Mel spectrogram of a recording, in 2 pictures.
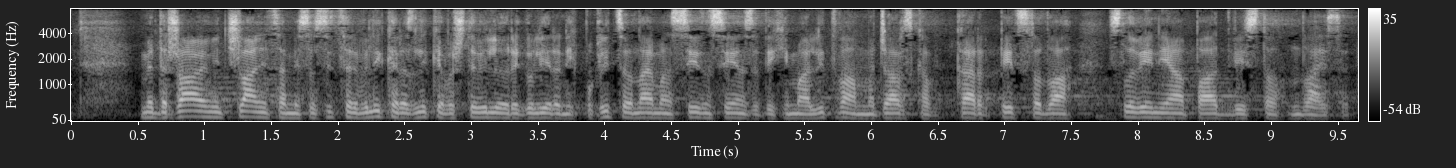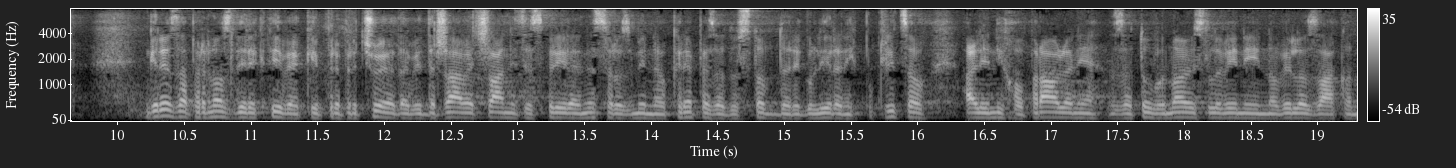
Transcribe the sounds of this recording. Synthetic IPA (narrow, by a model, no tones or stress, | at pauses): mɛd̪ːəɾʒaːʋamit͡ʃlaːnit̪samisɔsit̪ɛɾʋɛlikɛɾazlikɛʋəʃt̪ɛʋiːluɾɛɡuliːɾanixpɔkliːt̪sɛwnajmansed̪n̩sed̪əms̬ɛt̪iximaliːt̪ʋamad͡ʒaɾskakaɾpeːt̪st̪ɔd̪ʋa | slɔʋeːnijapad̪ʋeːst̪ɔd̪ʋajsɛt̪ | ɡɾeːzapɾɛnɔːzd̪iɾɛkt̪iːʋɛkipɾɛpɾɛt͡ʃujɛjɔd̪abid̪əɾʒaːʋɛt͡ʃlaːnit̪sɛspɾɛjeːlɛnɛsɔɾazmiːɾnɛukɾeːpɛzad̪ɔst̪ɔp̚d̪ɔɾɛɡuliːɾanixpɔkliːt̪sɔw | aliniːxɔʋɔpɾaːwljanjɛzat̪oːʋənɔːʋislɔʋeːnijinɔʋeːlɔzaːkɔn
